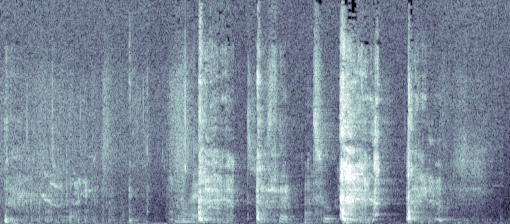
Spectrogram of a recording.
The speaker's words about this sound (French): Mais ça m'essouffle chaque fois. Chaque fois, je tousse, ça m'essouffle. Et c'est fatigant, c'est ça qui me fatigue aussi.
